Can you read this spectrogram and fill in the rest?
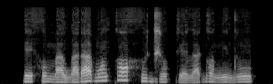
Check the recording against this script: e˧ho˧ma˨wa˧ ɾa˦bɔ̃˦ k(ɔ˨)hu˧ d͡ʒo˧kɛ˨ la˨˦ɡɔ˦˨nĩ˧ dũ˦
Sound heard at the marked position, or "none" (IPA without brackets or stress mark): ɔ˦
